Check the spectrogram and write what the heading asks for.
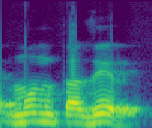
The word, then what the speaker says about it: منتظر: میں پہلا لفظ ہے منتظر۔ اس لفظ منتظر کے زوئے کے نیچے زیر ہے۔ منتظر کا معنی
